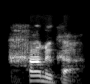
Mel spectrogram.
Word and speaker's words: Chanukkah: It's spelled so many different ways because it's representing letters that are not present in English, and it's really pronounced Chanukkah, like you're clearing your throat. It's a het, right?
